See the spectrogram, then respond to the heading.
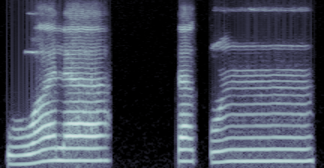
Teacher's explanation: कुन पे इख्फा हो रहा है, नून साकिन के बाद काफ है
